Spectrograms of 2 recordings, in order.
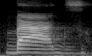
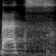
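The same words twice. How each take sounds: First: The word ends with a buzzing z sound. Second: The word ends with a hissing s sound. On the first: The speaker calls it right. "you have to pronounce z" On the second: The speaker calls it wrong. "We are not saying"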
